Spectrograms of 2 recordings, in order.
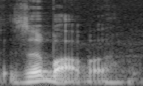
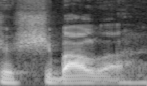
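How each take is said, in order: First: The word begins with a z sound. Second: The word begins with a sh sound. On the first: This is how Americans say it. "if you're American, it's" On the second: This is how Maya speakers say it. "the Mayan says"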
